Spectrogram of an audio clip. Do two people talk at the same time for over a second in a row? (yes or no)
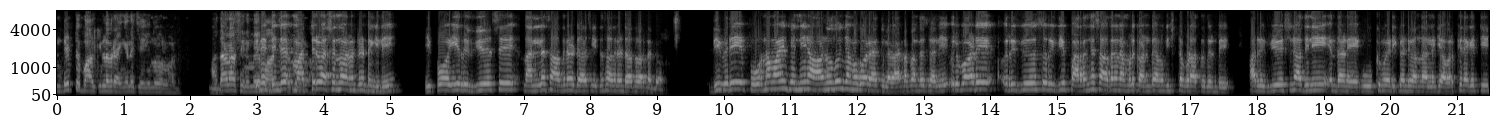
no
